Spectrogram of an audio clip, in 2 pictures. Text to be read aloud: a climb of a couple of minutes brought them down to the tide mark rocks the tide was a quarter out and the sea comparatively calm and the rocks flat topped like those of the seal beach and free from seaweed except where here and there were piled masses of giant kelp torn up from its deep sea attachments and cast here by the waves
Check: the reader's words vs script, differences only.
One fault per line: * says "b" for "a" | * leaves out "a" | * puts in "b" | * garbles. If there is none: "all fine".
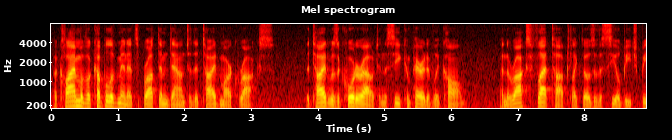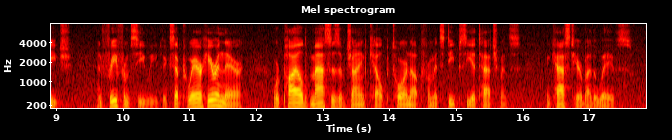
* puts in "beach"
